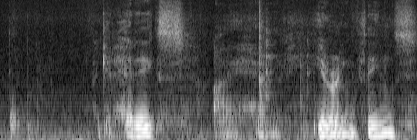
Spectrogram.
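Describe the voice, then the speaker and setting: Very slow, whispered words from a man. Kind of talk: edited compilation of a TV drama character's dialogue, soft-spoken. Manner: soft-spoken, whispery.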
